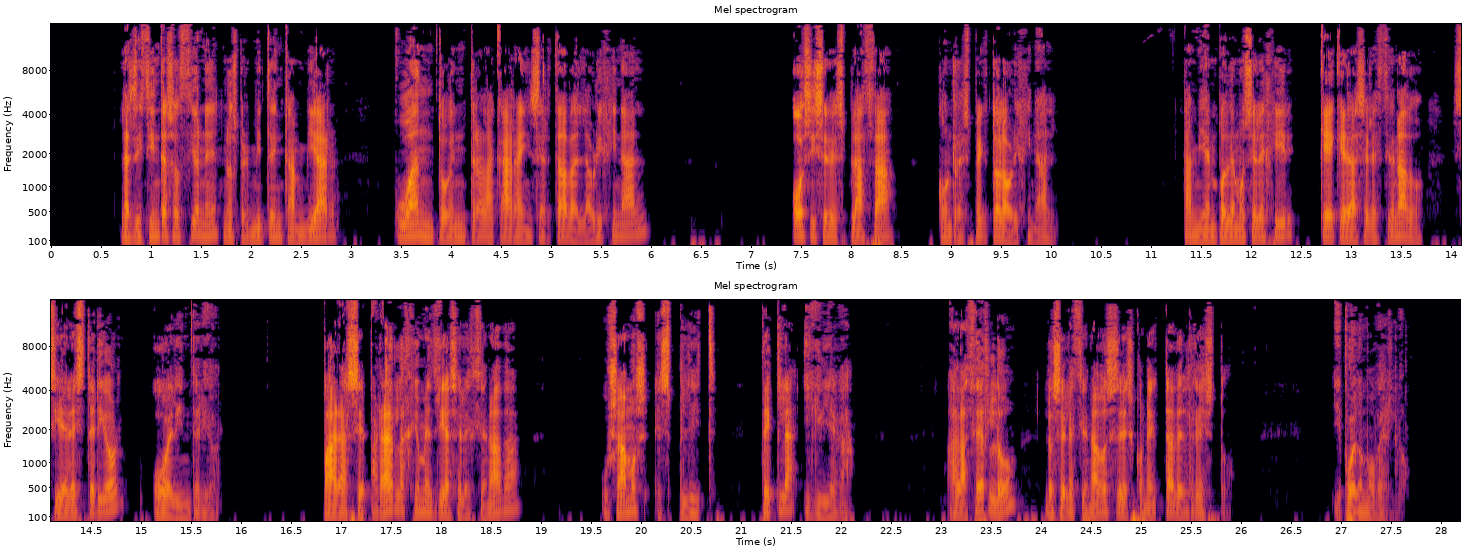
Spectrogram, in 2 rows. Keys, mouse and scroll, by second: 0.7-2.5 middle drag, 2.5 click, 7.3 click, 13.2 click, 15.2 click, 22.2 y, 26.8 click.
